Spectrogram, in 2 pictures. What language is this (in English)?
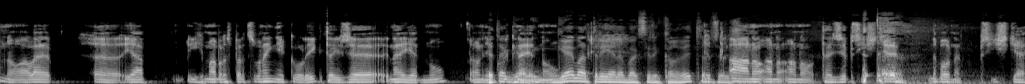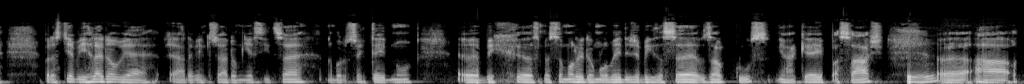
Czech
